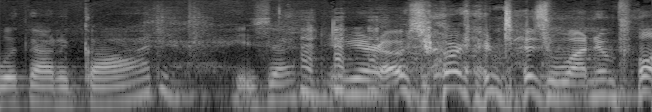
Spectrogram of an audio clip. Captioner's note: laughter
